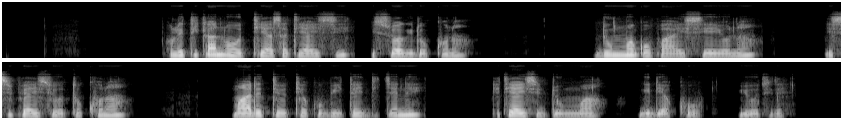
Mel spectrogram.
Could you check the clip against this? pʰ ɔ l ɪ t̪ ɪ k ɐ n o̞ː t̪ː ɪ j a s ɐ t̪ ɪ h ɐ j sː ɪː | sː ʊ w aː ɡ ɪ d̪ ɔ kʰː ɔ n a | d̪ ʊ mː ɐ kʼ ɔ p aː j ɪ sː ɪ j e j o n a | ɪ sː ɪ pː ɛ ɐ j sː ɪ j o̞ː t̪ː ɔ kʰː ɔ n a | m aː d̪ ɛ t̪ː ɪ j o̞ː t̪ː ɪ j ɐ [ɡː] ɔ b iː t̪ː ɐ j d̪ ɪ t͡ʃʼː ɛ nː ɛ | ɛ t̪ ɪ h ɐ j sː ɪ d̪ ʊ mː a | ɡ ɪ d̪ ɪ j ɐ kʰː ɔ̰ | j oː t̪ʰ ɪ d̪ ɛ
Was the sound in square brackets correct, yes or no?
no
